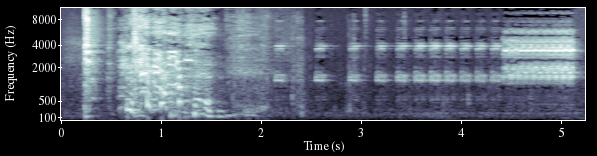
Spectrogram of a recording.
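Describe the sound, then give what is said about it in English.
Buzz's toy laser gun fires: a harsh crackling electronic burst, then a rapid string of repeated high-pitched zapping beeps that ends in a steady sustained tone, loud. “Buzz has just shot his laser gun.”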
